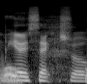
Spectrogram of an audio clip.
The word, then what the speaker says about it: sapiosexual: Came out as sapiosexual. Is that how you say it? Sapiosexual. – Sapiosexual.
